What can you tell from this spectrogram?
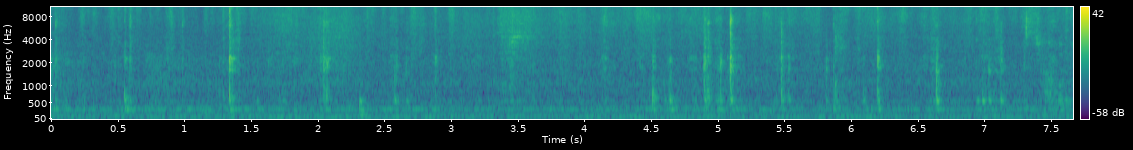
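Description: Light, irregular clicks and rubbing as a nut is turned by hand onto the brass threaded shank of a basin mixing faucet, tightening it, over a steady low hum.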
